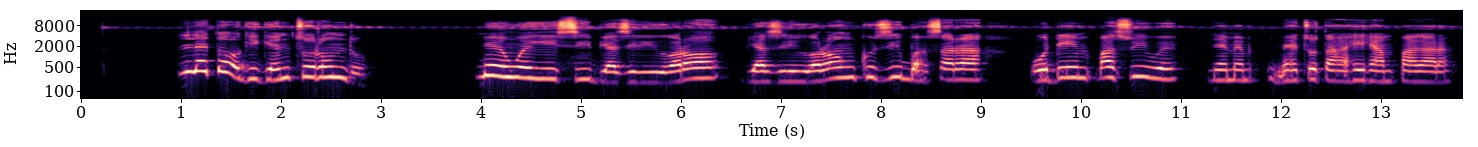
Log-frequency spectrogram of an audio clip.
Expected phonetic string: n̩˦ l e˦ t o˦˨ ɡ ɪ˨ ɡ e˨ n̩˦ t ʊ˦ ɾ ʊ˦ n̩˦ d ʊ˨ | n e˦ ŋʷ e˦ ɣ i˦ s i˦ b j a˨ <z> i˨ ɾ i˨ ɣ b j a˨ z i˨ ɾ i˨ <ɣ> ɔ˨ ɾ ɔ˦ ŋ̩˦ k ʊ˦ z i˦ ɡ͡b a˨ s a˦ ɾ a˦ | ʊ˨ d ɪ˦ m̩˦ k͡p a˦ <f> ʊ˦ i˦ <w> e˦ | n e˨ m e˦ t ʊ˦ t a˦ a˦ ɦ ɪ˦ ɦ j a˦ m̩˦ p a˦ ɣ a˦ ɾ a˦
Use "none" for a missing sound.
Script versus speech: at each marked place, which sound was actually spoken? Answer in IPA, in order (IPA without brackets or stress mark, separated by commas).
z, ɣ, s, w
